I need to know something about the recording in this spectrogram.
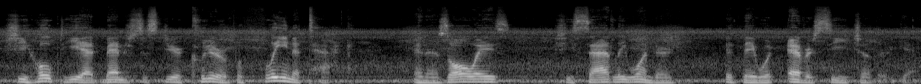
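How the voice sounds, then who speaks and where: A man narrates a scripted story in a fairly low voice. Faint noise sits behind him as he reads the tale. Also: animated, normal speed, poor audio.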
